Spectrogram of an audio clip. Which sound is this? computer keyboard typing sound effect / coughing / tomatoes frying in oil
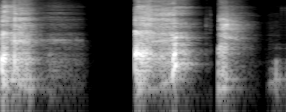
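coughing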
